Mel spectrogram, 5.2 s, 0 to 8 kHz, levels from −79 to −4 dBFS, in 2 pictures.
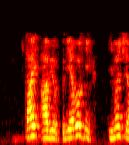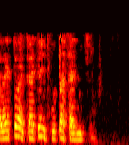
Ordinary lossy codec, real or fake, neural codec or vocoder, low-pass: AAC, 16 kbps; real; none; 7.2 kHz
